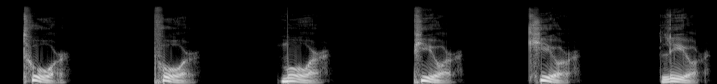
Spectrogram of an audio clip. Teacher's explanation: 但是很多词典以及英语老师已经忽略了这一区别，所以用 KK 音标注音时也往往是用马蹄 U 而不是这个符号。在美式英语中，读音在英音中包含 OR 的词基本上都包含字母 R， 在美音中会 R 化，也就是 R colorization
